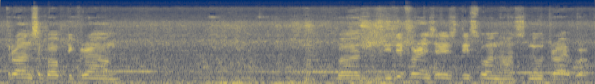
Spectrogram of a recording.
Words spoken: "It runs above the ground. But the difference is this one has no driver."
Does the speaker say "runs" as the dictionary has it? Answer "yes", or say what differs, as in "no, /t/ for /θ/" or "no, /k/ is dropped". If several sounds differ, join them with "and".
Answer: no, /s/ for /z/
